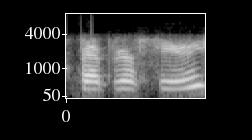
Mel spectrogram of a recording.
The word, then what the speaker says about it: febrifuge: It functions as a febrifuge, is that how you say it? – Sounds okay.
